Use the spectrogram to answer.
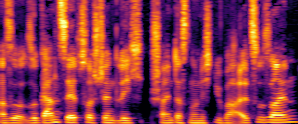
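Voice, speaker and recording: A man's fairly high-pitched voice with a dark, mellow tone, monotone and flat in intonation, at a fairly quick pace. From Germany, near Bielefeld (East Westphalia). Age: 30s. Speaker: marketing manager and new father. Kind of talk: interview.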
